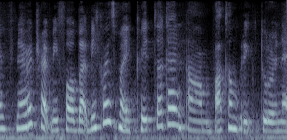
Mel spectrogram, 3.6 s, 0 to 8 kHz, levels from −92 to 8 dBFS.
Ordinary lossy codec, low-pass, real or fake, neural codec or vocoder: none; none; fake; codec, 16 kHz, 2 kbps, X-Codec, WavLM features, trained on Multilingual LibriSpeech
